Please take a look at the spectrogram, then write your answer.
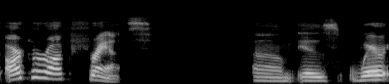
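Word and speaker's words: Arcoroc: And it's the name I have a hard time pronouncing. Arcaroc, it's Arcaroc, France, is where it's made.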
